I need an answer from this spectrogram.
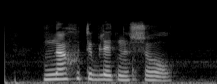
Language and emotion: Russian, angry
